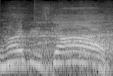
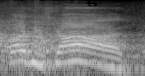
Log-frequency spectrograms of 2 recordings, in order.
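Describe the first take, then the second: First: High, very slow frightened hen; cowed chicken. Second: High, slower still, trailing hen; cowed chicken. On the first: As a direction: draw out "Harvey's God" in a high hen voice. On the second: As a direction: stretch "Harvey's God" even further in a high hen voice. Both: Retold or imitated. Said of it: "Meryl Streep chicken's in the corner like".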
